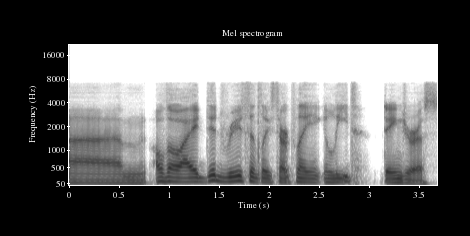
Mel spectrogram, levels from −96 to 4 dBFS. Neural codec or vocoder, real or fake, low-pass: codec, 16 kHz in and 24 kHz out, 0.9 kbps, LongCat-Audio-Codec, fine tuned four codebook decoder; fake; 7.2 kHz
